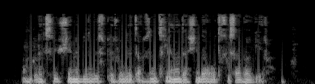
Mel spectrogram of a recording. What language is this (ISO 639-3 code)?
kat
